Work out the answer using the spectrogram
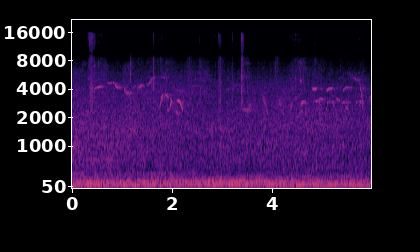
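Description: Small birds chirping and calling in short, quick notes over a steady low rumble, with a few short clicks.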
